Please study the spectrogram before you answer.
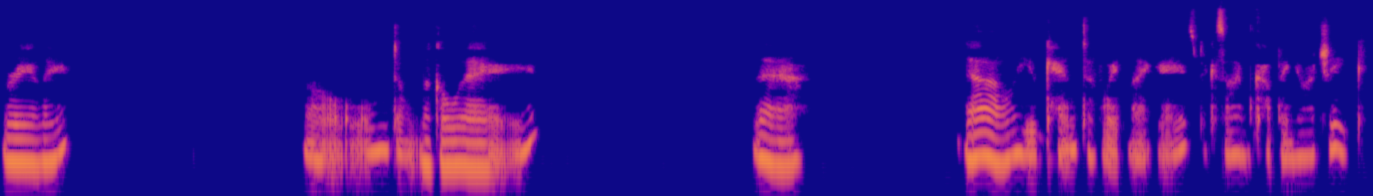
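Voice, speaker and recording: In an intimate roleplay audio drama, a woman plays a possessive, teasing vampire mistress, speaking slowly and condescendingly in a breathy, low-pitched, exaggerated voice that often drops to a whisper. The recording is phone-quality with no room sound.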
